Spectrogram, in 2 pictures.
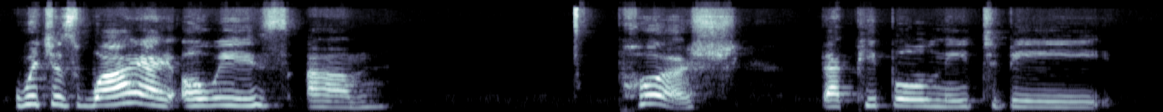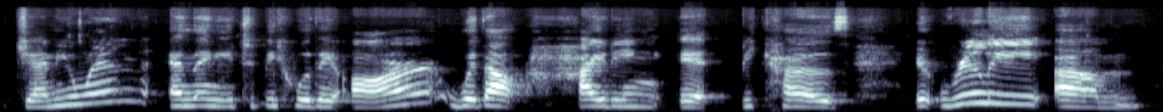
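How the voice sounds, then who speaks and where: A middle-aged woman with a fairly high voice speaks as an interview guest. She talks earnestly and thinks aloud, with frequent fillers and self-corrections. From United States. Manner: earnest, many fillers and restarts. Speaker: guest writer. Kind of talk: casual interview talk.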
